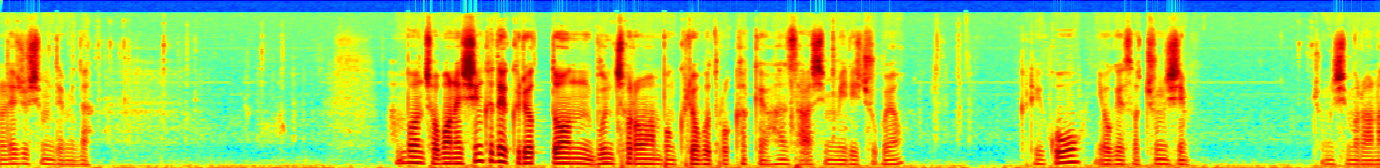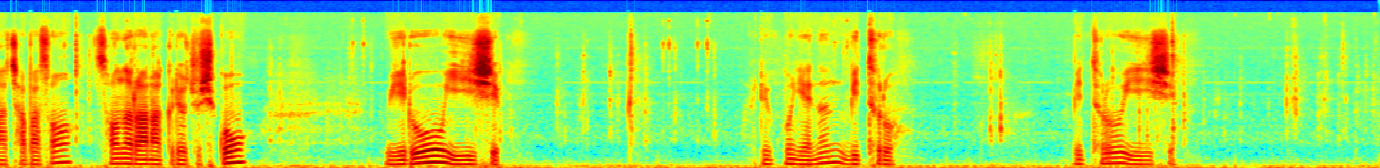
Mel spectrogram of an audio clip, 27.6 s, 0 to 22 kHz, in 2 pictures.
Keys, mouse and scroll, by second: 0.1 click, 0.5 shift+middle click, 0.9 click, 1.8 shift+middle click, 4.9 o, 6.1 click, 7.5 KP_4, 7.7 KP_0, 8.8-9.1 scroll up 1, 9.4 shift+middle click, 13.0 click, 15.4 middle click, 16.6 m, 17.3 ctrl+click, 18.5 KP_2, 18.6 KP_0, 19.6-19.9 scroll up 1, 20.4 click, 21.7 m, 22.2 click, 23.7 Up, 24.9 KP_2, 25.1 KP_0, 26.0 scroll up 1, 26.7-27.0 scroll down 1, 27.4 shift+middle click.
